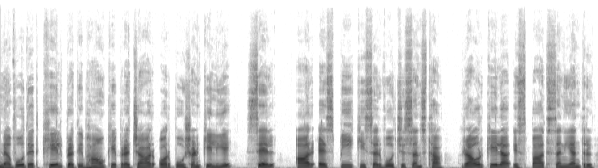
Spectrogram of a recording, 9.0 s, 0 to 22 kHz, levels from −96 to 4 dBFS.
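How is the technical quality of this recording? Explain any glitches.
The recording is technically sound, with no glitches or faults to be heard anywhere in the speech.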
